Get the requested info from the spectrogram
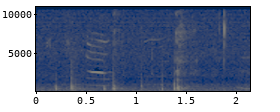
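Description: Sneaker sole giving a brief high squeak on a polished floor about half a second in, among faint soft taps and rustles of movement.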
